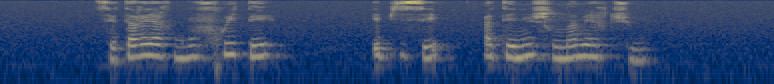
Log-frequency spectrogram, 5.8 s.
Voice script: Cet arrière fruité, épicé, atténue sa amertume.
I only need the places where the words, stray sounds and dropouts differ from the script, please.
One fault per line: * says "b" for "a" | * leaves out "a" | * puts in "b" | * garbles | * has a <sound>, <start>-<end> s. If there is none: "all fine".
* puts in "goût"
* says "son" for "sa"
